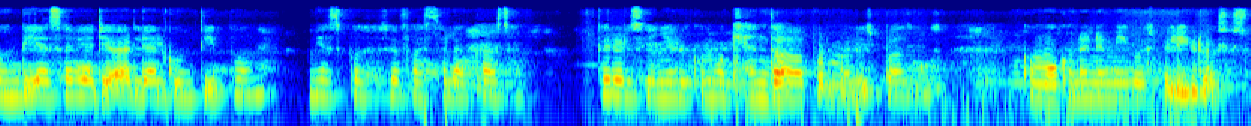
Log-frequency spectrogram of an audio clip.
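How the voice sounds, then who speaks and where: A woman speaks at a fairly quick pace with a high pitch and fairly even intonation, with noticeable background noise behind her. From Colombia, Caldas. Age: 20s. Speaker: displaced conflict survivor. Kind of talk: testimony.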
